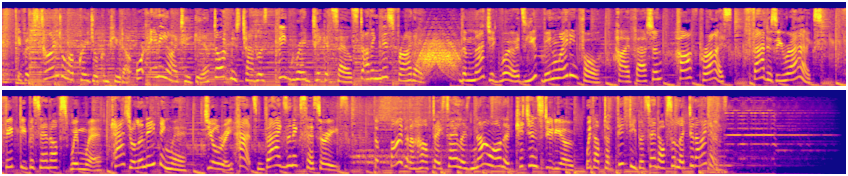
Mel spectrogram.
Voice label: female talent retail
